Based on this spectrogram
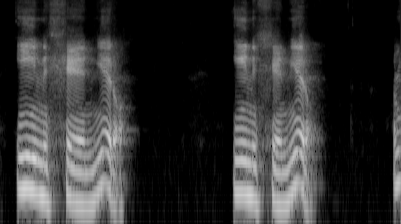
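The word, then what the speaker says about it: ingeniero: go into engineer okay in handy get o in hand yet o in hand you know I'm gonna make a small pronunciation point I'll highlight it in green here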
